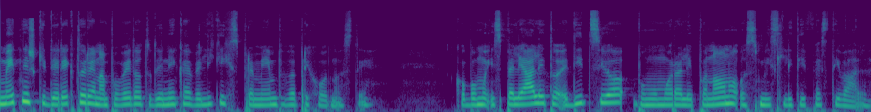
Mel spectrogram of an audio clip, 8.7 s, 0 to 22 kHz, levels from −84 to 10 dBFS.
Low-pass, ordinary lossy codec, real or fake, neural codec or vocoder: 14.4 kHz; Opus, 24 kbps; real; none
